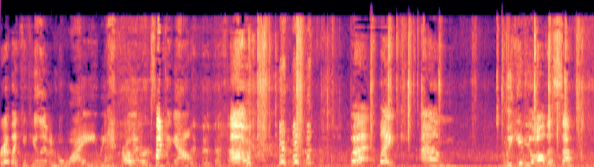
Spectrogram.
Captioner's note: laughs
